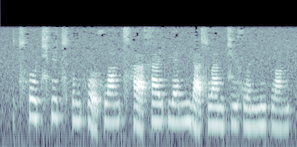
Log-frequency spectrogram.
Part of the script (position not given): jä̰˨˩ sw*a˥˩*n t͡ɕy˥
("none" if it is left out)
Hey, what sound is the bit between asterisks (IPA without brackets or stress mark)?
a˥˩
